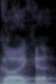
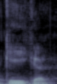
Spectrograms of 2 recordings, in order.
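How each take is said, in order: First: The first vowel sounds like 'eye'. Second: The first vowel sounds like 'ee'. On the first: This is how the speaker usually says it. "I say Geiger" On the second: This is how the artist himself says it. "or Giga, as he described it"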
